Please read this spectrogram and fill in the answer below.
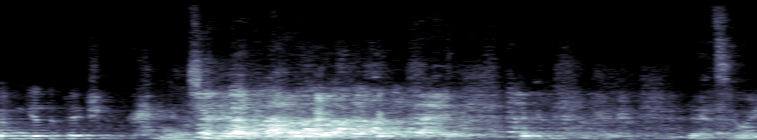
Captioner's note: laughter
